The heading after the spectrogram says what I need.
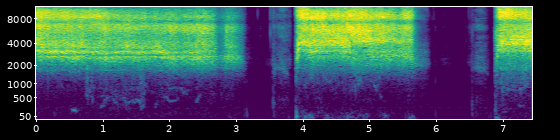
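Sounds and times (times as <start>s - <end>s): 
voice imitating a long-nozzle spray can spraying into a bee nest: 0.0s - 3.2s, 3.9s - 5.9s, 6.8s - 7.4s.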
